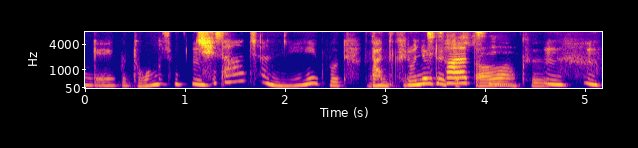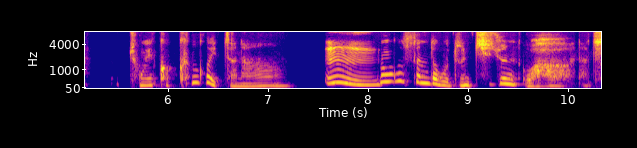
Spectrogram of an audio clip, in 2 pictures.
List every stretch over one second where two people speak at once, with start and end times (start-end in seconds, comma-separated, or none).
3.4-4.7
